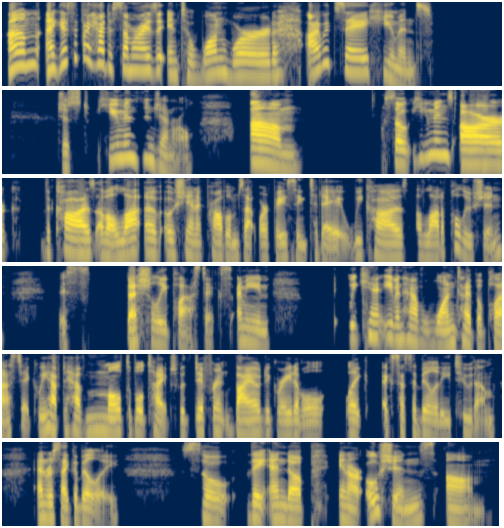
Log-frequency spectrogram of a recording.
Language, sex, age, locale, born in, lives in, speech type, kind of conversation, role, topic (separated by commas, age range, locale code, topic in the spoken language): English, female, 30-34, en-US, United States, United States, conversation, podcast, guest, How can we work together to protect and restore the health of our oceans?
